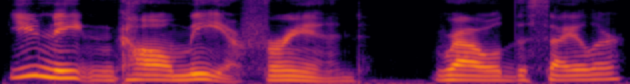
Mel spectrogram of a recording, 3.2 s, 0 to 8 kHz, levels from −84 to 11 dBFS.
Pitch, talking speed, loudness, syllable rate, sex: 170 Hz, 170 wpm, -18 LUFS, 4.0 syllables/s, female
